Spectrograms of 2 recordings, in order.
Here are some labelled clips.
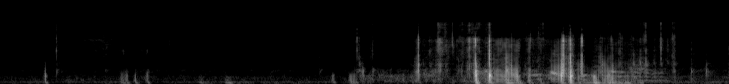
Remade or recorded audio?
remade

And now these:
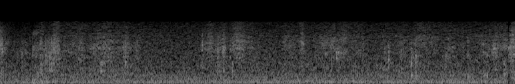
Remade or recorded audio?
recorded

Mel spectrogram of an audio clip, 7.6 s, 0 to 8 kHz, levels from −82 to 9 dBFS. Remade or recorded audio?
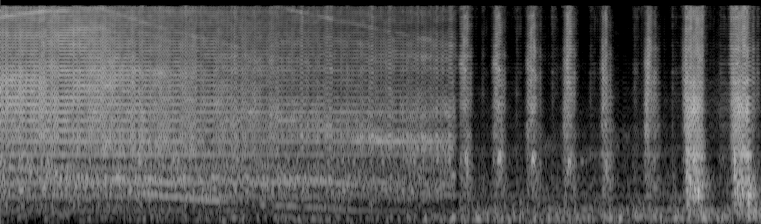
remade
